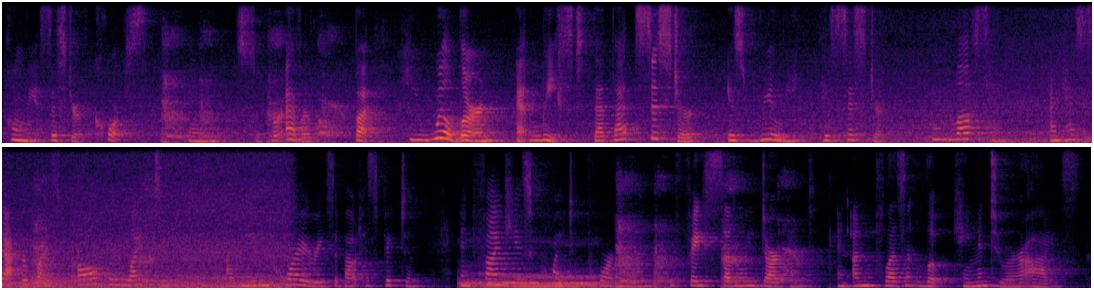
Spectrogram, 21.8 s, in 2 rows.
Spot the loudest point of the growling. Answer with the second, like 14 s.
16 s.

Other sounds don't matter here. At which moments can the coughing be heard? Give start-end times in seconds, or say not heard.
1.6-3.5, 11.2-12.5, 17.0-19.2.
